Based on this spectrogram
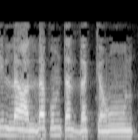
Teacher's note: قرأ ورش بتشديد الذال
